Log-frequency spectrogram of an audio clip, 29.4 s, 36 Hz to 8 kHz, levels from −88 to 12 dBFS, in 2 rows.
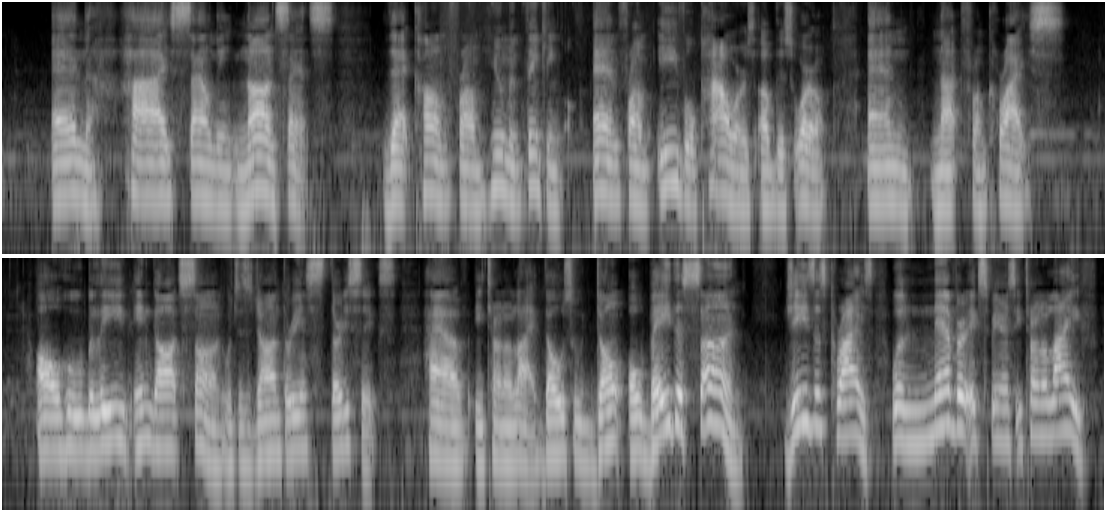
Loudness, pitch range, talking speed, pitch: -17 LUFS, 110-145 Hz, 95 wpm, 125 Hz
